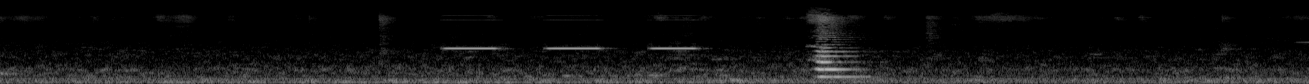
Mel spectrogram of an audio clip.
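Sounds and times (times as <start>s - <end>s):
low hum of train: 0.0s - 13.0s
train horn toot: 8.1s - 8.9s.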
